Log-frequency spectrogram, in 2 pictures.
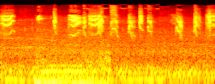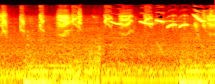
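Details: Seedeater of the double-collared kind singing 'tui tui' with a female's call used to stir the male: irregular high chirps, then quicker twittering and clear rising-falling whistles, a low hum coming and going.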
